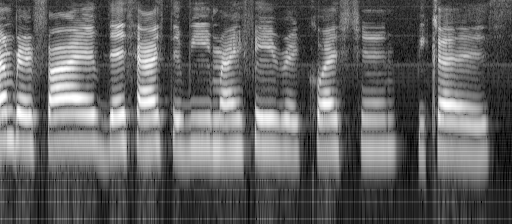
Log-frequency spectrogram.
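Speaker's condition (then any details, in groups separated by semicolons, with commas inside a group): Cerebral palsy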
